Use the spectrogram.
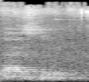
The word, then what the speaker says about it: diastole: One point, I mean, just because this patient had syncope, the correct pronunciation is syncope, systole, diastole. All three you got wrong.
